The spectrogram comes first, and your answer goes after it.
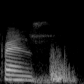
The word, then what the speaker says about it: friends: Oh, the IE is pronounced like an eh sound. And friends.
